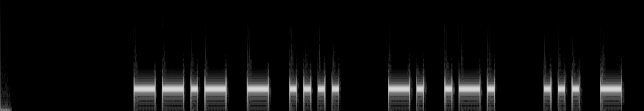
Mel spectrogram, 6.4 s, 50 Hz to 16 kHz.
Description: Morse code, heard as a keyed tone, about 17 wpm, 700 Hz. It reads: QTH NR ST
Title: K1USN SST QSO Practice 17wpm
